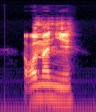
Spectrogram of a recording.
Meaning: 1. to reknead 2. to reuse 3. to reorganize 4. to revise 5. to reshuffle
- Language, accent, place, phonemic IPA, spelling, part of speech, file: French, France, Lyon, /ʁə.ma.nje/, remanier, verb, LL-Q150 (fra)-remanier.wav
